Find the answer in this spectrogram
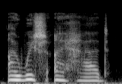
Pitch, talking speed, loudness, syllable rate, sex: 185 Hz, 195 wpm, -16 LUFS, 4.3 syllables/s, female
